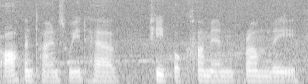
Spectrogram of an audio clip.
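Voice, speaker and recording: Noticeable background noise sits behind a woman speaking at a very deep, low pitch. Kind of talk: interview answer, anecdote. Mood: warm, lightly humorous. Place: office.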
